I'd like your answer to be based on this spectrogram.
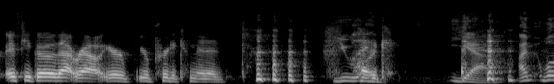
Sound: laughs

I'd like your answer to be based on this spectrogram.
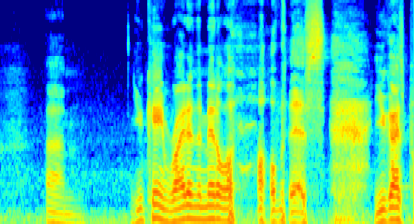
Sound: chuckles

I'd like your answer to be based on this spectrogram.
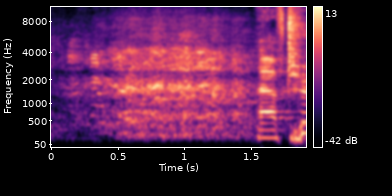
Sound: audience laughing

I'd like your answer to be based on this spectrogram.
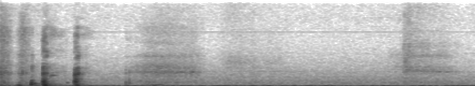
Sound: laughs

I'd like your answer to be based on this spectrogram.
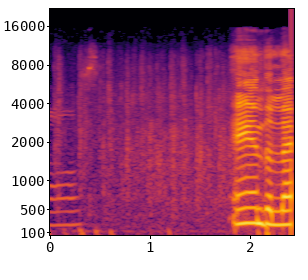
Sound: applause

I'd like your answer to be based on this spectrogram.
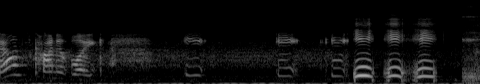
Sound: badly mimicing squeaking noises

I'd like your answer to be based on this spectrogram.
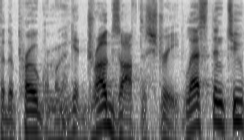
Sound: low serious voice

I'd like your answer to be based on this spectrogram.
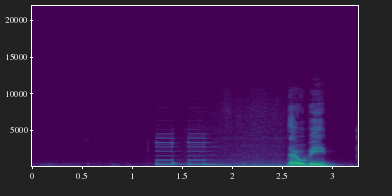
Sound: buzzer beeping

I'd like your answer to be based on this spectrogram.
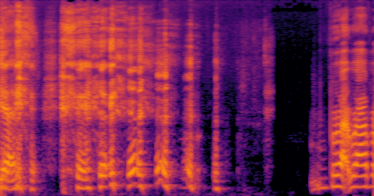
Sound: laughs

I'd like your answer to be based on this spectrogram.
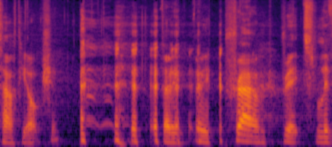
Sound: laughs

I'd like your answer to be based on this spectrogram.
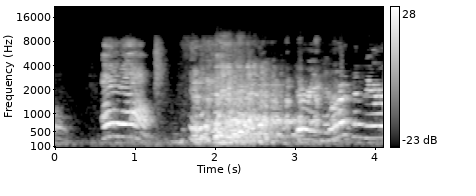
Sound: laughter

